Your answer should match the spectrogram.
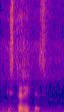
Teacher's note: یا مقصورہ ہے تو اس کو ایک الف کے برابر کھینچ کے بھی پڑھنا ہے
